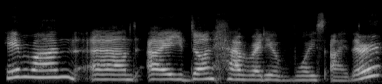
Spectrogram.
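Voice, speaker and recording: A woman from Belarus speaks, her voice sitting a little higher than most. As a guest on a podcast, she comes across friendly and laughs easily. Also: measured pace, sharp tone. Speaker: podcast guest, SEO specialist. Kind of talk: casual podcast chat.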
